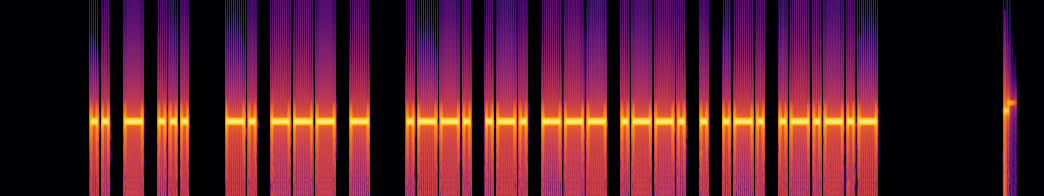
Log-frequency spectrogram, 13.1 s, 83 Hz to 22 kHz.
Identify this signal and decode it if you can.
Morse code, heard as a keyed tone, about 17 wpm, 700 Hz. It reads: ITS NOT PROPER.
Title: Sentences from Top 1000 Words - Review Part 5 - 17wpm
